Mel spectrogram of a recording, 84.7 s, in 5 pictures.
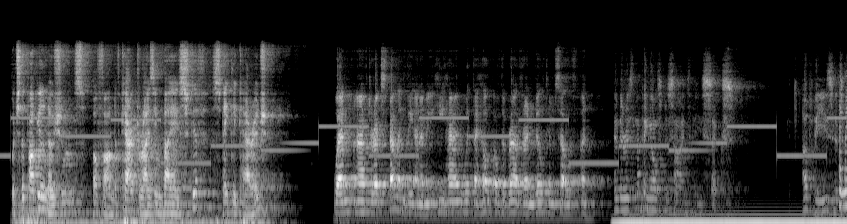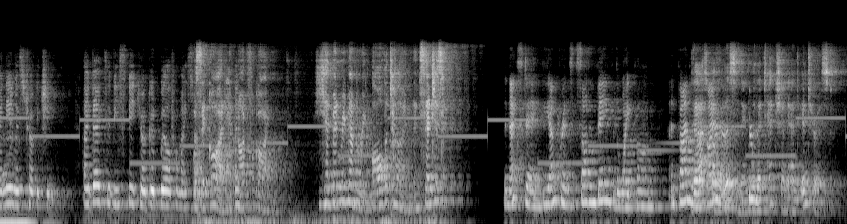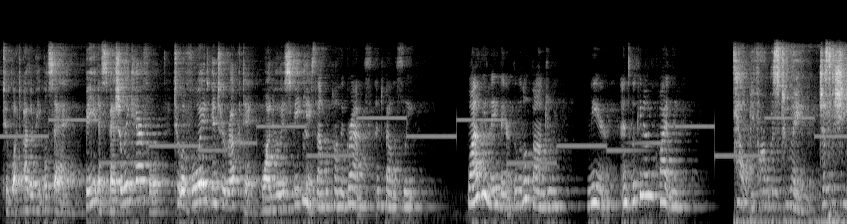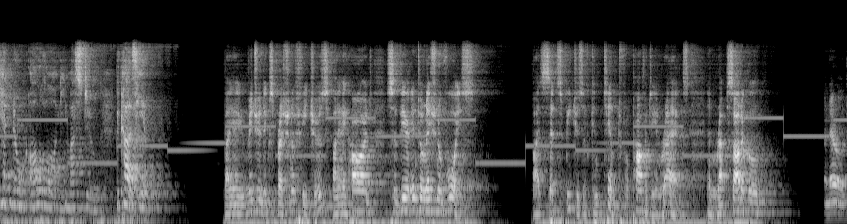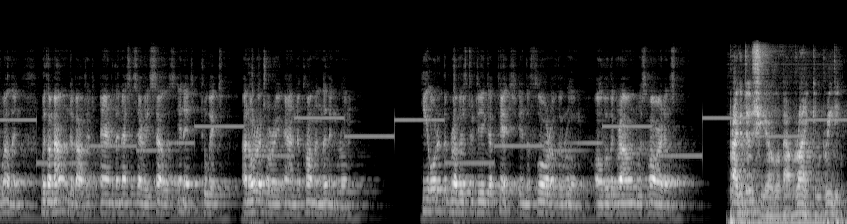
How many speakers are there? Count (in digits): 7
